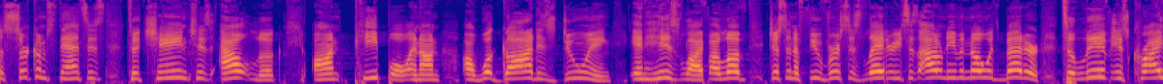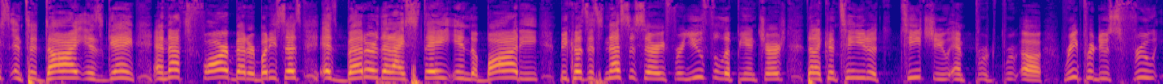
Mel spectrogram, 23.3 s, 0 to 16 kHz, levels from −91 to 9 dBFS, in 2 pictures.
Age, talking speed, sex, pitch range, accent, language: 30-49, 190 wpm, male, 230-280 Hz, American, English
